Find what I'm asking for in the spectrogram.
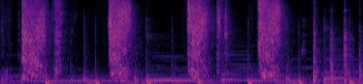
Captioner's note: upbeat music; tape crackles; hammer clanking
